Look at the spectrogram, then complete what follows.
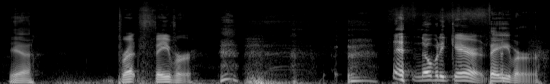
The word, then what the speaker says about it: Favre: Favor. That's how it sounds.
